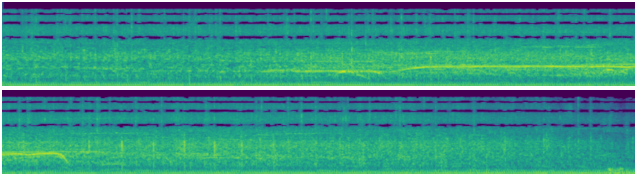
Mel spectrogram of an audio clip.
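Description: Crowd applauding and cheering, with drawn-out whoops rising a few seconds in and fading after about seven seconds, over a steady low hum.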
